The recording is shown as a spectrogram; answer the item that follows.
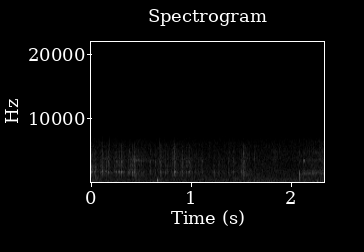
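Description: Near silence, with a few faint, sparse computer-keyboard keystrokes as text is deleted in a code editor.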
